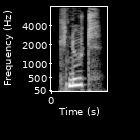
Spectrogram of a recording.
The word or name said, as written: knut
